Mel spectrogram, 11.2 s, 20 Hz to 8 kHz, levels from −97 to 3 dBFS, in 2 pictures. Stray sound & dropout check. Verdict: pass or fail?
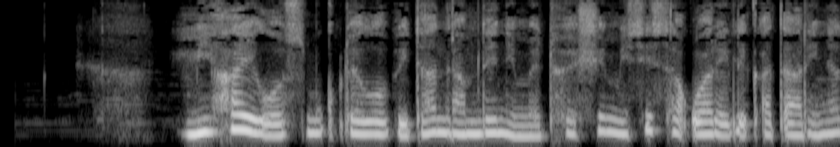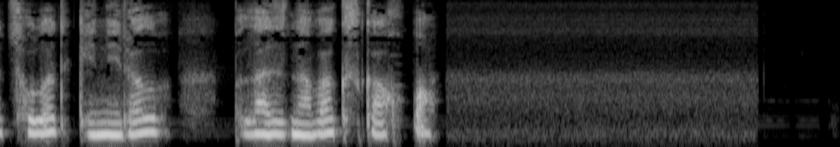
pass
